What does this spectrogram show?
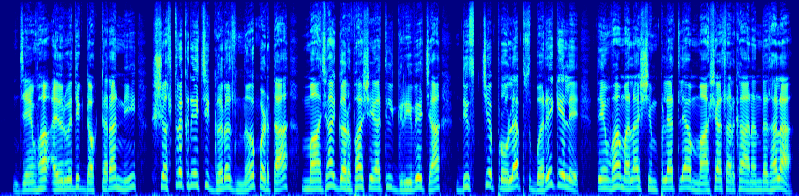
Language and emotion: Marathi, happy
